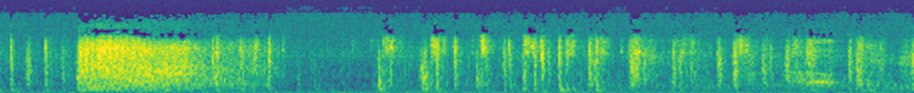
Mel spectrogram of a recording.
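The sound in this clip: A single gunshot rings out in a western radio drama, a loud burst that dies away over about a second, followed by people talking.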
